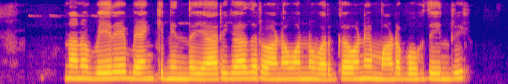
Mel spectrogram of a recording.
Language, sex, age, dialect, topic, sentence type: Kannada, female, 18-24, Central, banking, statement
